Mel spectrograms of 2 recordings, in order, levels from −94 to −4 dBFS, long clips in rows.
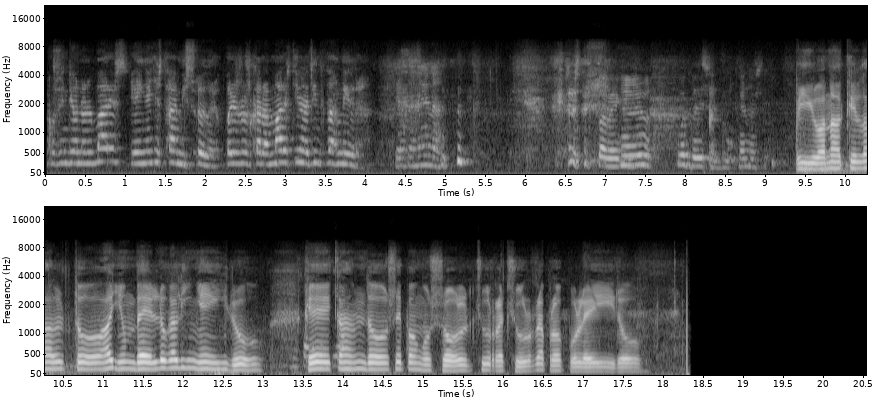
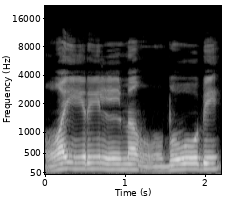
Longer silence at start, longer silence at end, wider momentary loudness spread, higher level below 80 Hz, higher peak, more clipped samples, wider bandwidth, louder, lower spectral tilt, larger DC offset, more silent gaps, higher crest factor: about the same, 0.05 s vs 0 s; first, 2.2 s vs 0 s; first, 20 LU vs 5 LU; first, -54 dBFS vs -68 dBFS; about the same, -8 dBFS vs -10 dBFS; neither; about the same, 9.2 kHz vs 10 kHz; about the same, -26 LUFS vs -25 LUFS; about the same, -6.5 dB/octave vs -7 dB/octave; neither; neither; first, 20 dB vs 14 dB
